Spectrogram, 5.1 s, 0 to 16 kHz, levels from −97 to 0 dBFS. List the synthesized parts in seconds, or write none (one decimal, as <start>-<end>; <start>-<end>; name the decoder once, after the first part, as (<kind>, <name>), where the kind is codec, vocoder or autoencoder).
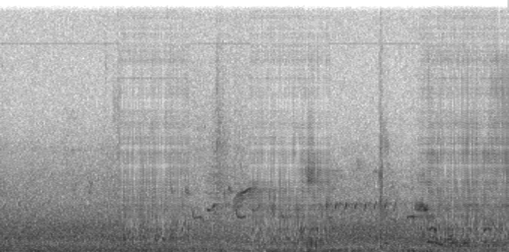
1.2-1.9 (vocoder, BigVGAN v2); 2.5-3.3; 4.2-5.1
